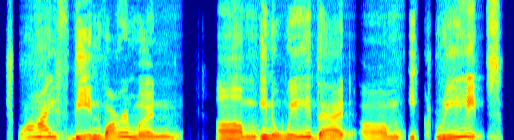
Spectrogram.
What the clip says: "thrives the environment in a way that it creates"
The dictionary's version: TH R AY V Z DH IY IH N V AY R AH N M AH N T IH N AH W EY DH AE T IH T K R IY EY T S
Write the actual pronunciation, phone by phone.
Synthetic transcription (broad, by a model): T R AY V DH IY IH N V AY R AH N M AH N T IH N AH W EY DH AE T IH T K R IY EY T S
